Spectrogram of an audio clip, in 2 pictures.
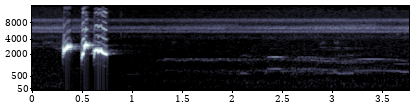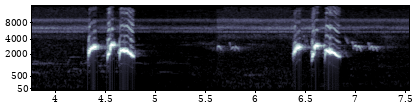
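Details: Morning calling by a female red-whiskered bulbul to rouse the male into song; three whistled three-note phrases at uneven gaps of two to four seconds, each note a short rising-then-falling slur, with faint soft chirps between.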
